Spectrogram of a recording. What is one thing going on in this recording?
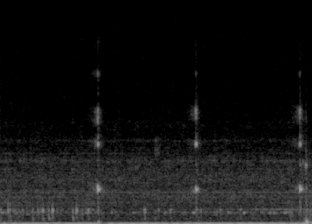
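A short high beep sounds once each second, counting down.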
